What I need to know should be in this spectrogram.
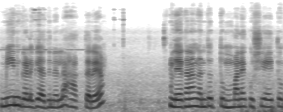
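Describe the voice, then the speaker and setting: Fairly high-pitched woman's voice in a monotone, flat intonation, with noticeable background noise. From Mysore, Karnataka, India. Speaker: YouTube vlogger. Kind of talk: travel vlog narration.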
